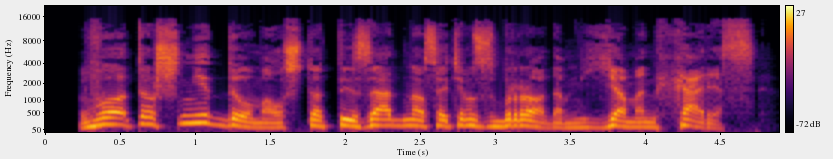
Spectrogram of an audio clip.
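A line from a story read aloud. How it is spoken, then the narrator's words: Spitefully through teeth. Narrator (Russian): злобно процедил Вайтерингтон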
